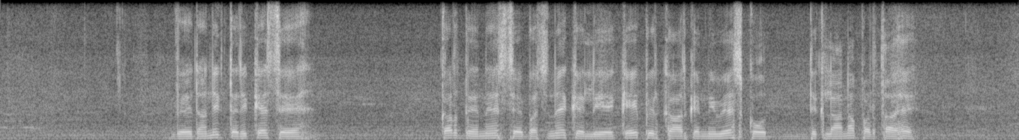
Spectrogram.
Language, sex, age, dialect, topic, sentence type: Hindi, male, 31-35, Marwari Dhudhari, banking, statement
